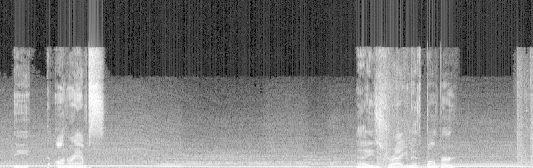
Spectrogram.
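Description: A car engine hums steadily and drops in pitch as the car slows.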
